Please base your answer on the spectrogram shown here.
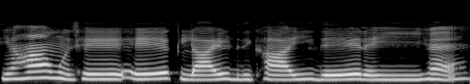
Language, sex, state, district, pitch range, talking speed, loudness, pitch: Hindi, female, Madhya Pradesh, Katni, 220-250 Hz, 100 wpm, -12 LUFS, 235 Hz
